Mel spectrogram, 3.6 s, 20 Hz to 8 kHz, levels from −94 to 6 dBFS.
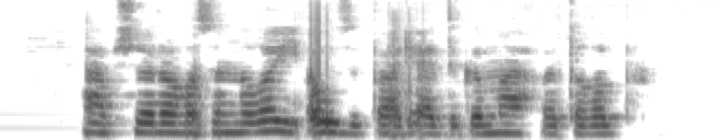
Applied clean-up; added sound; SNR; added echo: classical method Wiener filter.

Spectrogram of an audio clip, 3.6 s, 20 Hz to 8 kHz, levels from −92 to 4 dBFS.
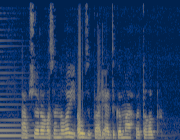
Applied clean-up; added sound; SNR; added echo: none; Acoustic guitar; 15 dB; none.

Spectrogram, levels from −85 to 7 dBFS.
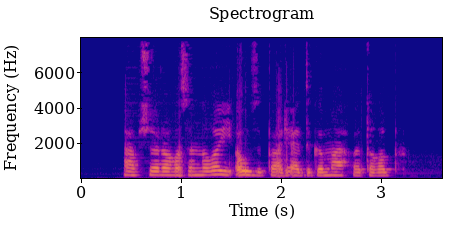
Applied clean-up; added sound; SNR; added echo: neural separator model SepFormer DNS4.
